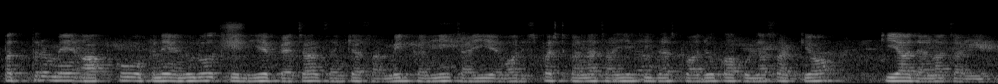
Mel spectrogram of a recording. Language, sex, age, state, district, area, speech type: Hindi, male, 60+, Rajasthan, Jodhpur, urban, read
